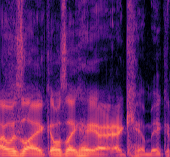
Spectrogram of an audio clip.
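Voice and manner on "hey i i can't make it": put-on raspy sick voice. Retelling calling a manager to skip work: imitating own fake sick voice. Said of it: "I was putting on the voice and everything".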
